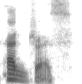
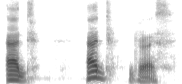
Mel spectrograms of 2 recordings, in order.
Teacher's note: It is noun. So when you're stressing on the first part of this word, address, it sounds like your tone is coming from upper intonation to down intonation or higher intonation to falling intonation, we call.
